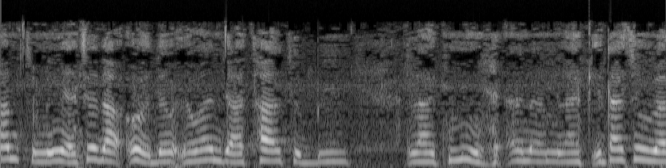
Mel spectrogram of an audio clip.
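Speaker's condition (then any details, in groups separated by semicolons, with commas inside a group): Cerebral palsy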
